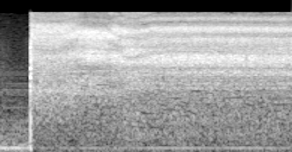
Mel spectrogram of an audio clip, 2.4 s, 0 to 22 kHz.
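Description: Compressed-air ejector of a Piab VGS3010 vacuum gripper, fitted with a two-stage COAX Di16-2 cartridge, switching on about a quarter second in with a sudden loud hiss. It then hisses steadily as the suction cup seals on the egg roll and the vacuum builds to about 19 inches of mercury.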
